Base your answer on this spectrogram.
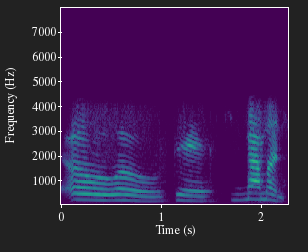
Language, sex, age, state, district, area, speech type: Bodo, female, 30-45, Assam, Kokrajhar, rural, conversation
